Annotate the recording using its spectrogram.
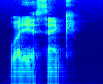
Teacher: And your stress is on think.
